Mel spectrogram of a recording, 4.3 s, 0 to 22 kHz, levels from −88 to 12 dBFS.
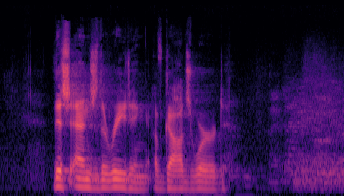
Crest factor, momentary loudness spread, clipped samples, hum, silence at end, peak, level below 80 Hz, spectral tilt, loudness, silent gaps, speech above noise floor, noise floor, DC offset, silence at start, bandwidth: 24 dB; 25 LU; under 0.1%; none; 0 s; -4 dBFS; -76 dBFS; -2.5 dB/octave; -24 LUFS; none; 33 dB; -59 dBFS; under 0.1%; 0.7 s; 20 kHz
